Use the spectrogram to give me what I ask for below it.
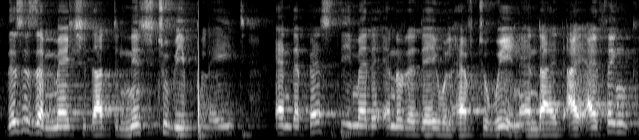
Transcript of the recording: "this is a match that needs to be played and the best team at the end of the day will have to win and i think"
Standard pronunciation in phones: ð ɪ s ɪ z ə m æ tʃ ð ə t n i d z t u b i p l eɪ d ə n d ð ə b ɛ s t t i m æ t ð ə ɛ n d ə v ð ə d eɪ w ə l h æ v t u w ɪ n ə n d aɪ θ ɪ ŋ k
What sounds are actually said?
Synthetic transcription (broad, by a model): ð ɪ s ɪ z ə m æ tʃ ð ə t n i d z t u b i p l eɪ d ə n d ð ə b ɛ s t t i m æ t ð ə ɛ n d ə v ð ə d eɪ w ə l h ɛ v t u w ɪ n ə n d aɪ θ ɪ ŋ k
